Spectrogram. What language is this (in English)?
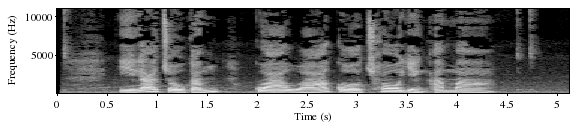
Cantonese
